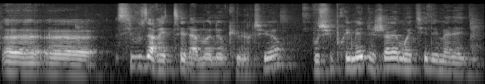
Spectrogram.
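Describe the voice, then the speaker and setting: A man's voice: medium pitch, animated, moderate pace, recorded from a distance, a little hiss or hum. A man with a cold giving a talk to a library audience, lecturing with lots of fillers and restarts, coughing now and then. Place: library meeting room.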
